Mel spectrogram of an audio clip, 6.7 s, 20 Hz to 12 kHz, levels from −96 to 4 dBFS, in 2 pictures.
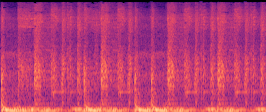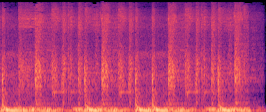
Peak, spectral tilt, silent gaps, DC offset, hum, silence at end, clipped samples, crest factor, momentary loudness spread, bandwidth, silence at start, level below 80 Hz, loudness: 0 dBFS; -4 dB/octave; none; under 0.1%; none; 0.05 s; under 0.1%; 14 dB; 5 LU; 11.5 kHz; 0 s; -20 dBFS; -16 LUFS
